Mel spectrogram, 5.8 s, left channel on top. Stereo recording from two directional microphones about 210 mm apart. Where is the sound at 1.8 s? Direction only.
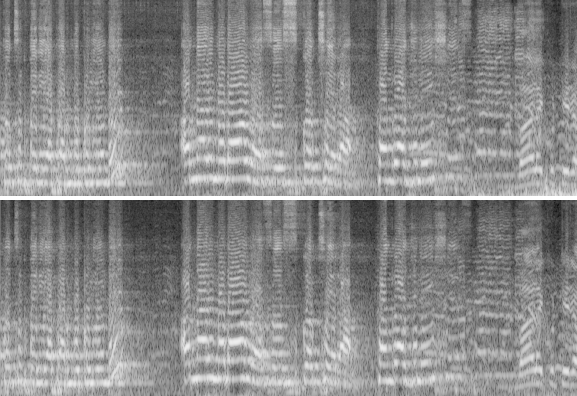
45° left (ahead or behind).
